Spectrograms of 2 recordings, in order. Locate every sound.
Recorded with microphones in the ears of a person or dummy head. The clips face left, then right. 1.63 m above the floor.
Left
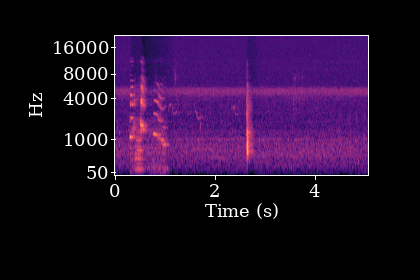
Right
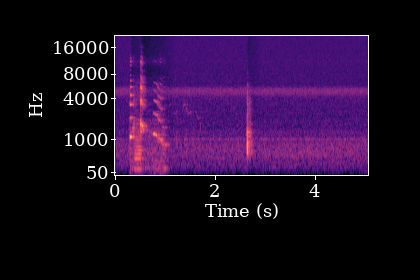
0.3 s a bird: 50° right (ahead or behind), 3 m
2.6 s a clap: 35° left (ahead or behind), 0.8 m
